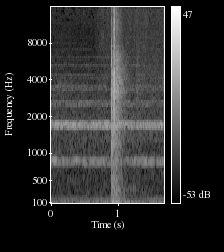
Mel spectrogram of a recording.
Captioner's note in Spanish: golpe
